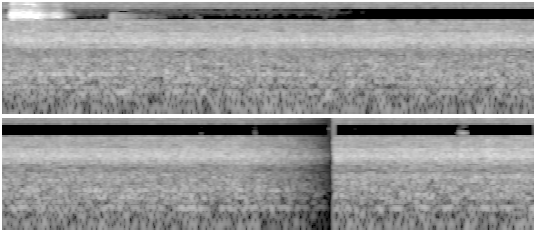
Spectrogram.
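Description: Water cascading over a mill weir into churning white water, a steady rush. It dips out sharply about eight and a half seconds in and comes straight back.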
